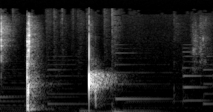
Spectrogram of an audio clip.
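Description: Plastic cap popped off a spray can of cake-release agent and set down on a countertop: two sharp clicks a little over half a second apart, the second with a short ring, over soft background music.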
